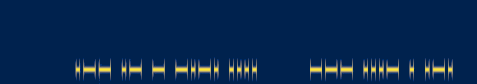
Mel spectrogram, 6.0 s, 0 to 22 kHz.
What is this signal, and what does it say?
Morse code, heard as a keyed tone, about 25 wpm, 700 Hz. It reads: WATCH OVER
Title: 2x Word-Spacing - Sentences from Top 300 Words - 25wpm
